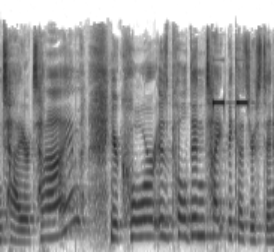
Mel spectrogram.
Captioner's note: timer beeps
